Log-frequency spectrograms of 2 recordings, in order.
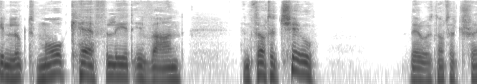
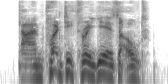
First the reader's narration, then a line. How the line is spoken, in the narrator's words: Ivan said impatiently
